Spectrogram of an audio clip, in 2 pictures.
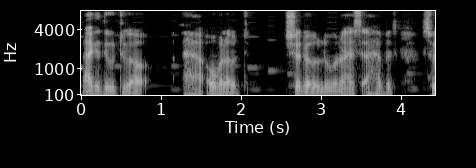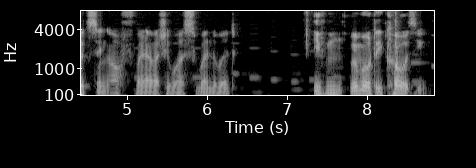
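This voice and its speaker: A man with a non-native English accent reads a visual novel aloud as a let's play host, haltingly, with casual asides. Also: fairly low pitch, mellow, soft background music. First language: not English. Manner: halting, stumbling reading.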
